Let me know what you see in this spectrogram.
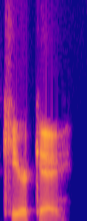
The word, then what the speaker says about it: Circe: But we had Circe, or however you want to pronounce the name. Kirk. – Yes. – Okay, because that's the Greek pronunciation. – The Greek pronunciation is Kirke.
